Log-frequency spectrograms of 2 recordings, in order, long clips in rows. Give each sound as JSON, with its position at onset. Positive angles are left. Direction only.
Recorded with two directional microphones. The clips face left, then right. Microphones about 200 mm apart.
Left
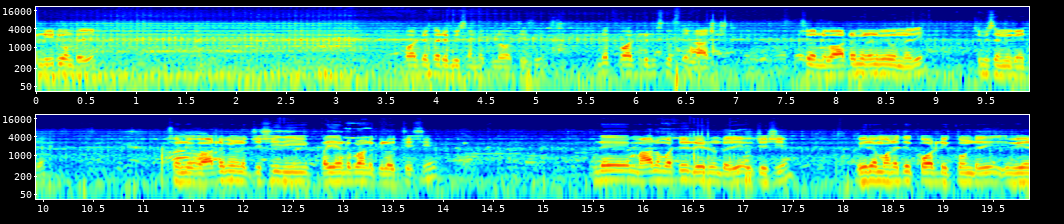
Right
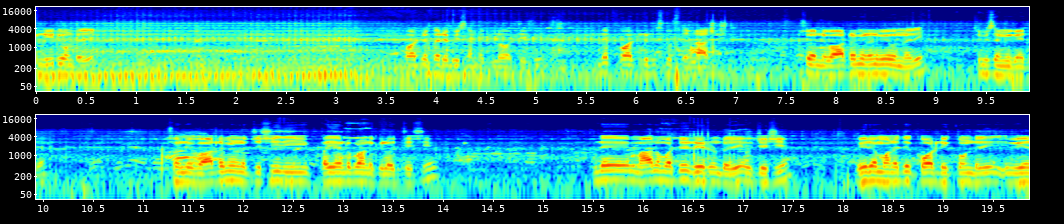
{"t": 0.0, "sound": "speech", "side_deg": -5}
{"t": 0.9, "sound": "vehicle", "side_deg": -30}
{"t": 2.0, "sound": "jackhammer", "side_deg": -30}
{"t": 3.7, "sound": "speech", "side_deg": -5}
{"t": 7.6, "sound": "speech", "side_deg": -15}
{"t": 11.3, "sound": "speech", "side_deg": -5}
{"t": 15.5, "sound": "speech", "side_deg": 0}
